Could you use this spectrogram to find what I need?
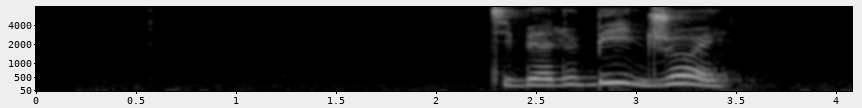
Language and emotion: Russian, positive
